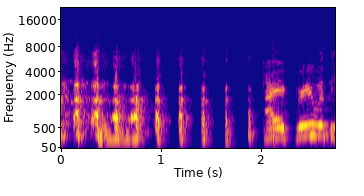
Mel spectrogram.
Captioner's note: laughter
